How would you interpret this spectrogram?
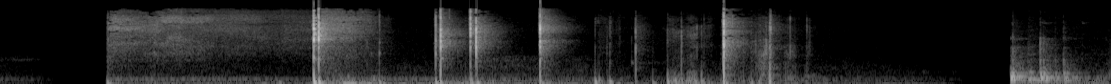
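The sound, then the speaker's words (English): A glass Budweiser beer bottle being opened: a soft fizzy hiss runs for a few seconds, broken by several sharp metallic clicks and snaps as the cap comes off, with no talking. “All right, well, let's open it.”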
